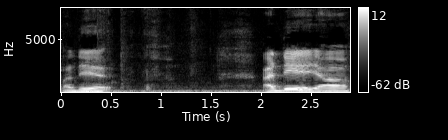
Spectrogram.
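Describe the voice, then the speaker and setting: A man speaks at medium pitch in an animated, somewhat breathy tone, with audible room echo. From Mississippi, US South. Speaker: YouTuber, former college football player. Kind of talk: casual vlog storytelling. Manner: casual, animated; stuttering, halting.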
